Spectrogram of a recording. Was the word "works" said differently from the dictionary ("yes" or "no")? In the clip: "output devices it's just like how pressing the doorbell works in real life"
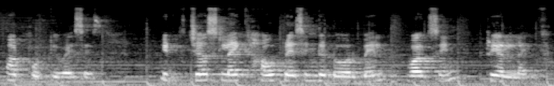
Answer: yes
